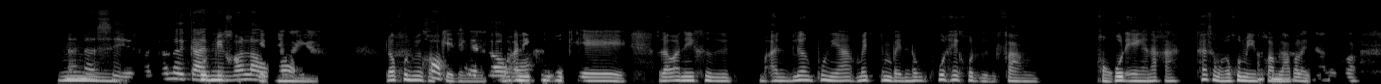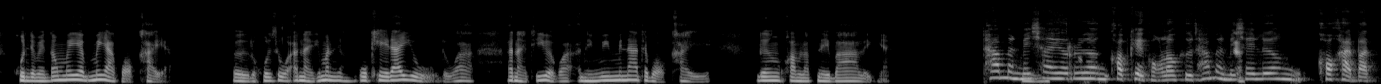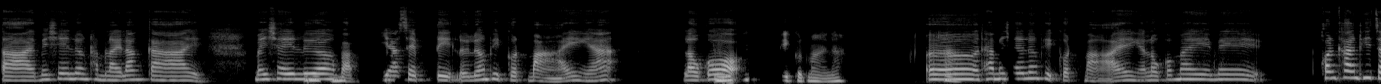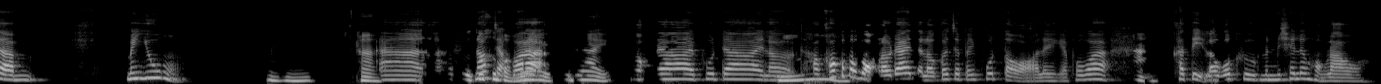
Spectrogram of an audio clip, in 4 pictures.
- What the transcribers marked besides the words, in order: other background noise; tapping; other noise
- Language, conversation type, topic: Thai, unstructured, ความลับในครอบครัวควรเก็บไว้หรือควรเปิดเผยดี?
